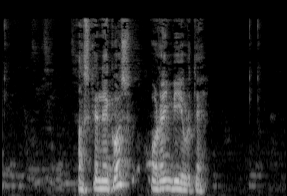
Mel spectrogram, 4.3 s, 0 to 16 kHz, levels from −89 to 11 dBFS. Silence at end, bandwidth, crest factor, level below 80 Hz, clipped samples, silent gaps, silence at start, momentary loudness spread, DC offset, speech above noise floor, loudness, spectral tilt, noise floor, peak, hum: 1.25 s; 11.5 kHz; 18 dB; -54 dBFS; under 0.1%; none; 1.2 s; 16 LU; under 0.1%; 50 dB; -19 LUFS; -5.5 dB/octave; -68 dBFS; -4 dBFS; none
